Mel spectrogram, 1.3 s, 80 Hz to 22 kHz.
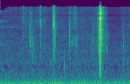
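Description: Keys jangle against an Albert Lebel Paclock 200A padlock, giving one short, sharp metallic jingle close by with a fainter rattle just before it, and no voices.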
